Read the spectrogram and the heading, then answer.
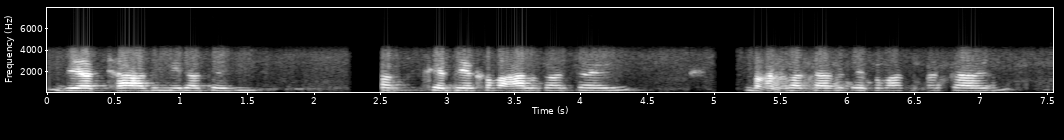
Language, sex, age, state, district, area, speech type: Maithili, female, 30-45, Bihar, Samastipur, rural, conversation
